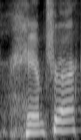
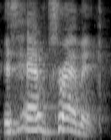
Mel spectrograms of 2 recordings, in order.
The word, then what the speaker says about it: Hamtramck: Hamtrak? Oh, my God. It's Hamtramck.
